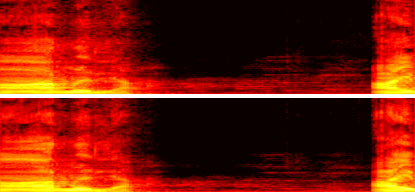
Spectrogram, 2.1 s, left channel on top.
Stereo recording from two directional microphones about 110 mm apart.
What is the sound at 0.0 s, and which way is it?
Speech, 35° right (ahead or behind).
